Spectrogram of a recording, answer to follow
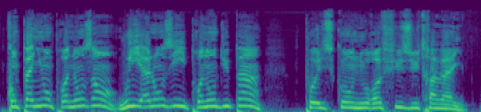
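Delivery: lightly acted rousing cry to comrades; rallying young revolutionary. A young revolutionary urges the crowd to take bread, rousing. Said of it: "jeunes révolutionnaires de Montmartre".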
